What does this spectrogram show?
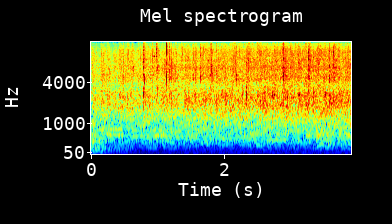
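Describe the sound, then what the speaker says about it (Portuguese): A church congregation claps continuously, a steady wash of many hands applauding at moderate distance that stays even in level throughout. "Vamos aplaudir mais, igreja."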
